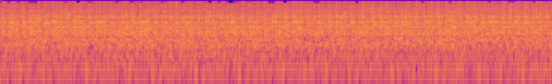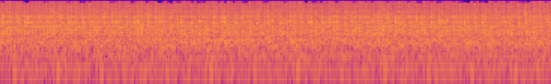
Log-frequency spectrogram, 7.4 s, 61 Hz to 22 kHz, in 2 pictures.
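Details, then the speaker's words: Cummins diesel from an old bus, sat outside about 3.5 years, first start; rough, lumpy idle; breaking injector lines shows two cylinders firing while one makes no difference, with air still in that injector line, misfire. "should run worse like that like that so those two are firing good this one's making no difference at all"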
